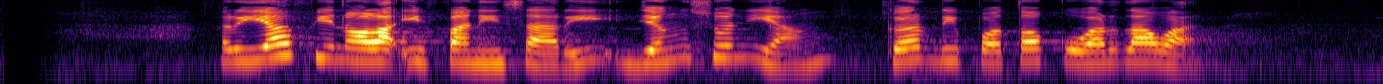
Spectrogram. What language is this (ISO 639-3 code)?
sun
